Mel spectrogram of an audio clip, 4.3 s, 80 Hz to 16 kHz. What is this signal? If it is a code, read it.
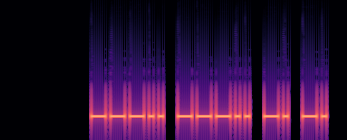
Morse code, heard as a keyed tone, about 20 wpm, 700 Hz. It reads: 88NN
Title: Common Cut Numbers - 4-Digit 20wpm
